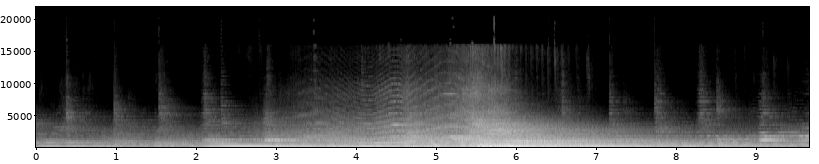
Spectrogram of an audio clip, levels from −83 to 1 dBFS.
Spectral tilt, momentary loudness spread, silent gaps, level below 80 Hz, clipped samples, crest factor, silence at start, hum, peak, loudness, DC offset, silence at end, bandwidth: -7 dB/octave; 17 LU; none; -44 dBFS; under 0.1%; 16 dB; 0 s; none; -2 dBFS; -18 LUFS; under 0.1%; 0 s; 11.5 kHz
